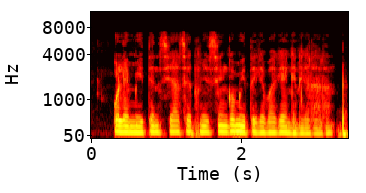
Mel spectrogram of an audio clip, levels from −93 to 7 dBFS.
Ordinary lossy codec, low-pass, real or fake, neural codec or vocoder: none; 7.2 kHz; real; none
